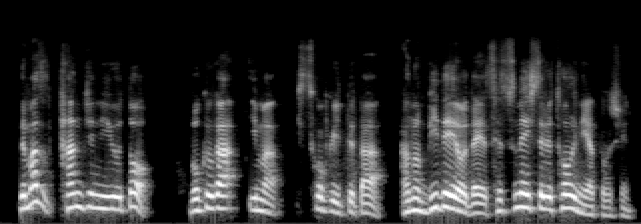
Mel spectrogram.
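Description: A man talks with lively intonation, the background quiet. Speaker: English teacher. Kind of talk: lecture. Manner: animated. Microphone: video call.

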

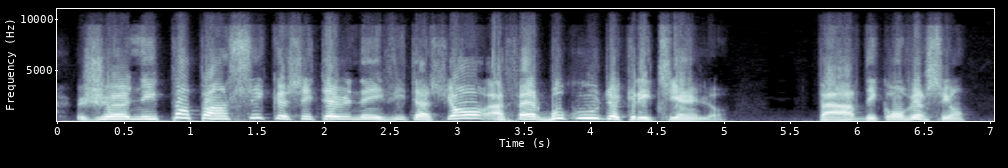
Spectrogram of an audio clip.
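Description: A man's high-pitched voice with a Quebec accent, very slow and with very wide pitch swings, in a dry sound with no echo and a quiet background. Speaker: philosopher; interview guest. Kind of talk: radio interview. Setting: radio studio. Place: studio. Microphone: studio mic.

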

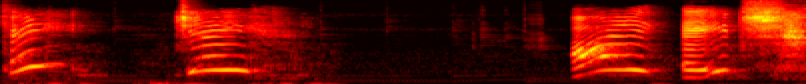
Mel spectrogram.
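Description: A squeaky, put-on character voice. The pitch sits extremely high.

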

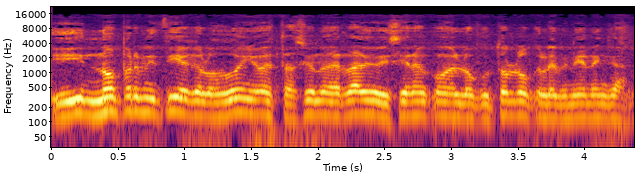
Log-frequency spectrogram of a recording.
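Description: A man with an eastern Cuban accent talks at a fairly quick pace and medium pitch, with fairly even intonation. There is noticeable background noise. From Cuba, La Maya (Oriente). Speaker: radio announcer. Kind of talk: interview answer.

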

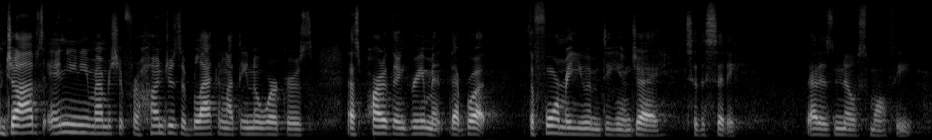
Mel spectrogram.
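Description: A woman speaks at a moderate pace in an ordinary speaking voice. Her pitch is fairly low and her intonation fairly even. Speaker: speaker. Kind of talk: formal speaker introduction. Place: hall. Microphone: podium.

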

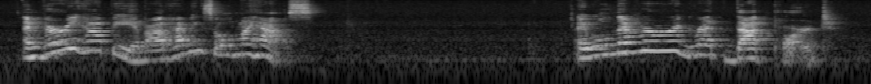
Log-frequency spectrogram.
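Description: A high-pitched woman's voice with audible room echo. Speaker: puzzle vlogger. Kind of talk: casual vlog chat. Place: home room. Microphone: camera far.

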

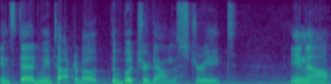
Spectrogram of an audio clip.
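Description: A man talks at a moderate pace with a medium pitch. His voice has vocal fry and little pitch movement.

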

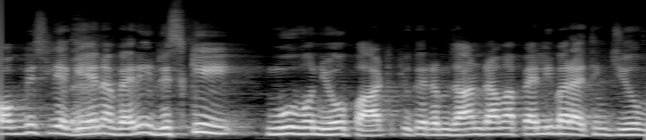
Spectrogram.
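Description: The background is quiet. A man speaks at a high pitch with ordinary pitch variation. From Pakistan. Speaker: talk show host. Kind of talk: celebrity interview. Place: studio. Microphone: lapel.

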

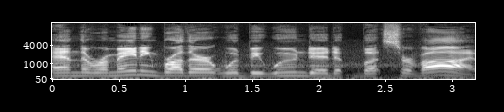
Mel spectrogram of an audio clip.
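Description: A high-pitched man's voice with a dry sound and no echo, over light background noise. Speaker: heritage organization presenter. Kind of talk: guided heritage tour presentation. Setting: outdoors on location. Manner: heavy 'um' and 'uh' fillers. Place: open country. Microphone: phone near.

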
